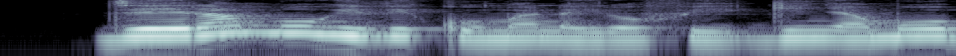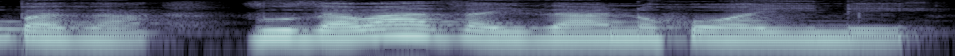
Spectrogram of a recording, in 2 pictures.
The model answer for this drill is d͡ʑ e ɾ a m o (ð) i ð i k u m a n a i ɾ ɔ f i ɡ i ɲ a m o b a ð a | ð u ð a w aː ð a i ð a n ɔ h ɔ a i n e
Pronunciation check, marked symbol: incorrect: ɣ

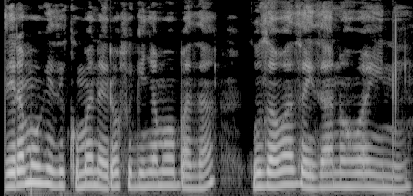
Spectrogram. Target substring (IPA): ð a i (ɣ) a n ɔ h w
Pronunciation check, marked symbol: incorrect: ð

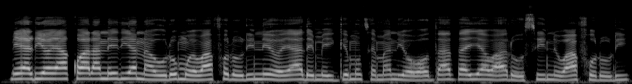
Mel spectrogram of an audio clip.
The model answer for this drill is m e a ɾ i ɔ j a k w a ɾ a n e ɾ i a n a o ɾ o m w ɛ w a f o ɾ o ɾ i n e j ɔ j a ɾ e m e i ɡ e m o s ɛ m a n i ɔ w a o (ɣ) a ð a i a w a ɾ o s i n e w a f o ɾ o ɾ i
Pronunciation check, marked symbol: incorrect: ð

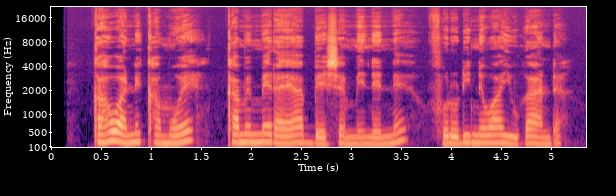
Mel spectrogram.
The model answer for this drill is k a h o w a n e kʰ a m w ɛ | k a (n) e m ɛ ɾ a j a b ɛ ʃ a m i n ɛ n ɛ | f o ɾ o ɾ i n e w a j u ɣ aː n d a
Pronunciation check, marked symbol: incorrect: m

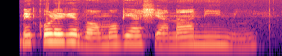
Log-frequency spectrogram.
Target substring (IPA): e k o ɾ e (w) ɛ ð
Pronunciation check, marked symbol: incorrect: ɣ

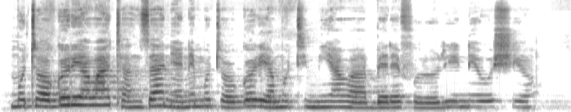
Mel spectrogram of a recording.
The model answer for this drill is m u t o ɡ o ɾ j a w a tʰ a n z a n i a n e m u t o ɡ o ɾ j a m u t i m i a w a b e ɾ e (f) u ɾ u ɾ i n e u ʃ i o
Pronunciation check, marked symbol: correct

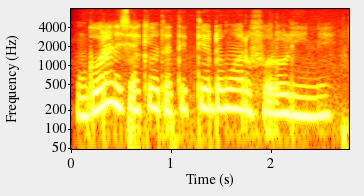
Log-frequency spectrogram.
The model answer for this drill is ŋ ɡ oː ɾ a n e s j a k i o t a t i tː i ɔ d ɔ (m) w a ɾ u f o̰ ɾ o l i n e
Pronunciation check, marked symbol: correct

